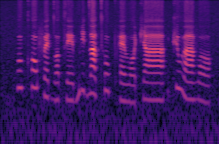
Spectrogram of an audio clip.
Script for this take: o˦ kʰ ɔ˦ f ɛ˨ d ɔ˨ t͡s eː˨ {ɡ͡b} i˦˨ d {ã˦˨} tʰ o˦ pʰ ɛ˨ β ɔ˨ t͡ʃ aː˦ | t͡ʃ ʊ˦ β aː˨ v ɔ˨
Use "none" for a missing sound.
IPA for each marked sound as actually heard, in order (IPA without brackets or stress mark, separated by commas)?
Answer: b, a˦˨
